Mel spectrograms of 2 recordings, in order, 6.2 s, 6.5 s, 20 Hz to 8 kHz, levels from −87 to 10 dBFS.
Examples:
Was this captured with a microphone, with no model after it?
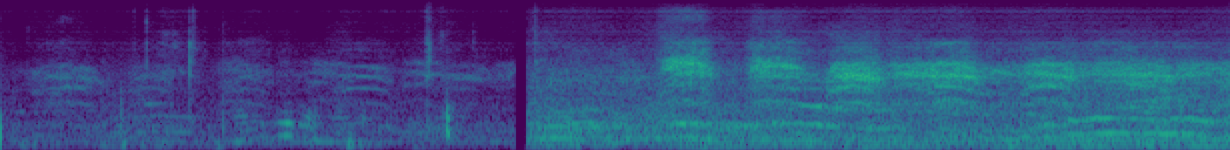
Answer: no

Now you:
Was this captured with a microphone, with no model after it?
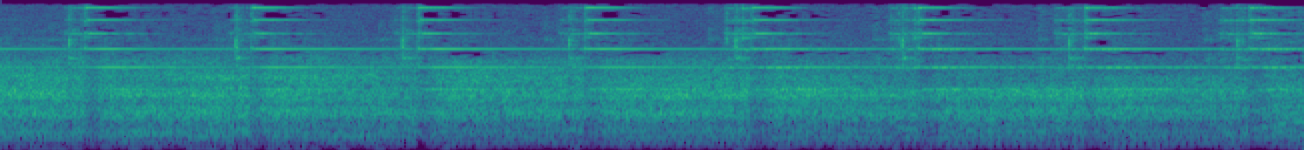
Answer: yes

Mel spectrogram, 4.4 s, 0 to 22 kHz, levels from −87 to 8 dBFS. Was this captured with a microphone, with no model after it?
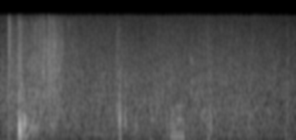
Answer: yes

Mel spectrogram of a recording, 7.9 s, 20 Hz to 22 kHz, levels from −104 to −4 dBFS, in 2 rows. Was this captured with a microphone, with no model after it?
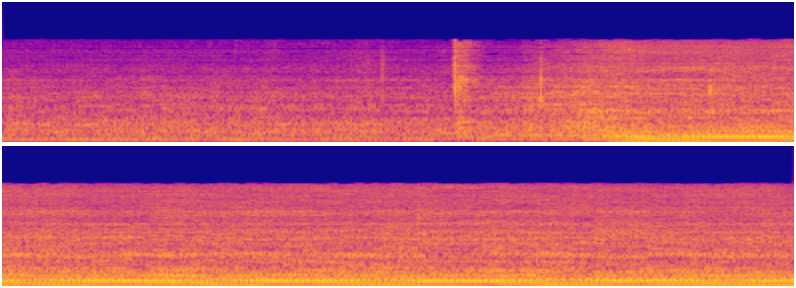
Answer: no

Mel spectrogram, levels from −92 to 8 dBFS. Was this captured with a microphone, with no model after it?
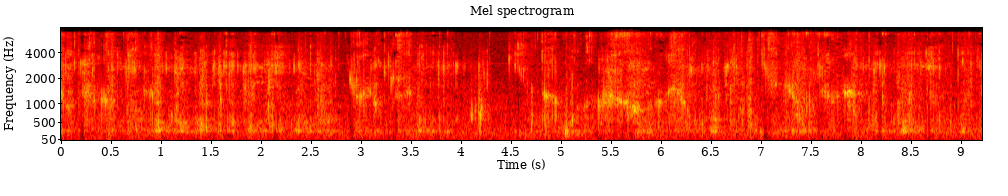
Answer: yes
